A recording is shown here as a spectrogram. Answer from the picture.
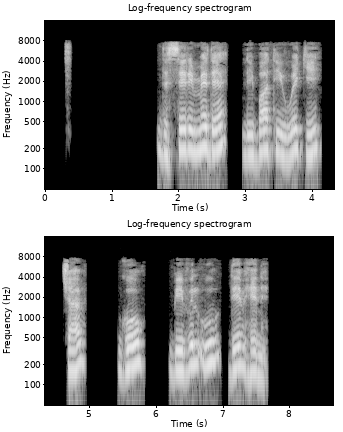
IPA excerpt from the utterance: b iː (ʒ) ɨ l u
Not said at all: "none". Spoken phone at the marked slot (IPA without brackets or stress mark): v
